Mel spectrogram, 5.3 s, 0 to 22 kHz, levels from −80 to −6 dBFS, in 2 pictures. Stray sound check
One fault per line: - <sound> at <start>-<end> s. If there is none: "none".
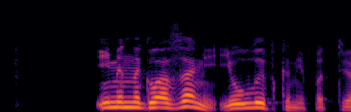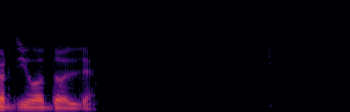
none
